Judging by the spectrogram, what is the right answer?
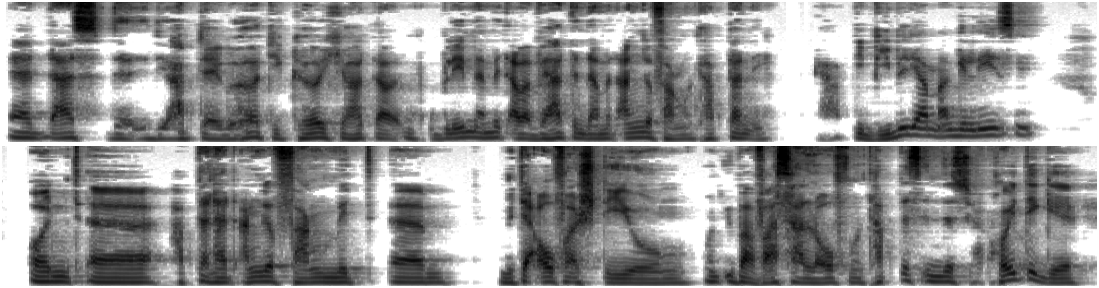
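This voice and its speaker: Male stand-up, husky, animated storyteller in a chat. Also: fairly quick. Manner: animated, acts out dialogue with jumps in pitch. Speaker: stand-up comedian. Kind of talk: casual interview storytelling.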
